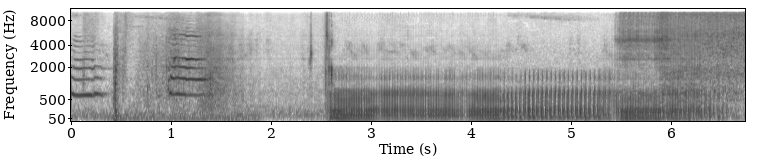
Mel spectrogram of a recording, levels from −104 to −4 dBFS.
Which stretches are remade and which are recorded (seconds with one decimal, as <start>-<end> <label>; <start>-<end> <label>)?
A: 0.0-1.3 recorded; 1.3-4.3 remade; 4.3-5.3 recorded; 5.3-6.3 remade; 6.3-6.7 recorded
